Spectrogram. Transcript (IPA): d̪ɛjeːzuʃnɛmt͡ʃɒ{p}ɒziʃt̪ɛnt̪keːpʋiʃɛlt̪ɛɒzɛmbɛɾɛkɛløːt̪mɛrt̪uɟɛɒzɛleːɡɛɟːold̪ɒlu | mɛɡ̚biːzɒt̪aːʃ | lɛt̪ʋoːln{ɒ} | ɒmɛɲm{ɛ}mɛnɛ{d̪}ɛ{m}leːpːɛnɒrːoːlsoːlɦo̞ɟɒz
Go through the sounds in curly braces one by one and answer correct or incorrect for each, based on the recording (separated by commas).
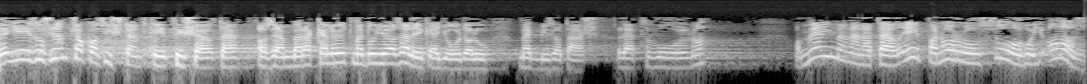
incorrect, correct, correct, incorrect, incorrect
